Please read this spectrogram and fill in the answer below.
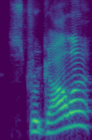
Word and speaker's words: Strugala: Bishop Rita Strugala. Am I pronouncing that right?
